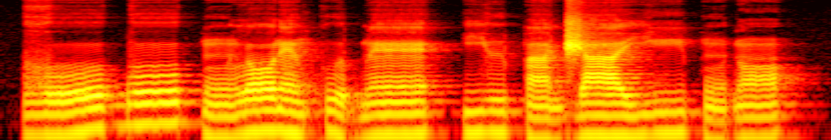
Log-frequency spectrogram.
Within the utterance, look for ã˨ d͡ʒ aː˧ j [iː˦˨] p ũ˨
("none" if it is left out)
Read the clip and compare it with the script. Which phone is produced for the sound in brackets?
iː˦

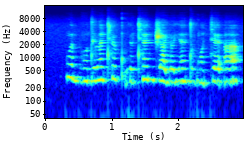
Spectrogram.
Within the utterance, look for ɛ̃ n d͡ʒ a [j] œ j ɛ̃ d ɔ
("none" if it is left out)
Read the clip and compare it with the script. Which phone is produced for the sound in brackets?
j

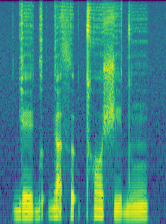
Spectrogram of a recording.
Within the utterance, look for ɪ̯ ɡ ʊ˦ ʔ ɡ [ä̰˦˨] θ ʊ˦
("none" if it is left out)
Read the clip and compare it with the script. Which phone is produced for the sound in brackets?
ä̰˦˨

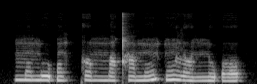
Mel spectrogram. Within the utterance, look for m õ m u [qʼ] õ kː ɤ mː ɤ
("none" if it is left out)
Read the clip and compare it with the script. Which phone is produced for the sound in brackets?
ʔ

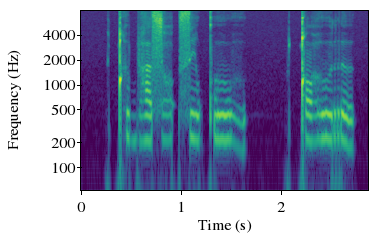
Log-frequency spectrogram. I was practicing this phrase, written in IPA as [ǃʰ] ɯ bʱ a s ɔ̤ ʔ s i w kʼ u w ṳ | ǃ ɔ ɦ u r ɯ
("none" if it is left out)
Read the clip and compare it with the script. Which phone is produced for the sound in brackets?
ǃʰ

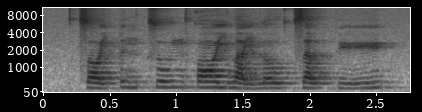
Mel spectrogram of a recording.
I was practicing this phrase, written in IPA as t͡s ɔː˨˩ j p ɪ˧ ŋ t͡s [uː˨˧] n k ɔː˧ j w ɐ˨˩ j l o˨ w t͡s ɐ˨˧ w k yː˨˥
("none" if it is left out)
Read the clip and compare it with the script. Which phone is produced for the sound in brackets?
uː˧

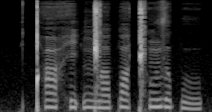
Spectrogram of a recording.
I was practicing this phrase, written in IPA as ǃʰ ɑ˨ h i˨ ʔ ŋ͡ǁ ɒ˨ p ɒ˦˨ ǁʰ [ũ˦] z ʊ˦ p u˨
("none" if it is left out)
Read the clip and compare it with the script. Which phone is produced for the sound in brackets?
ũ˦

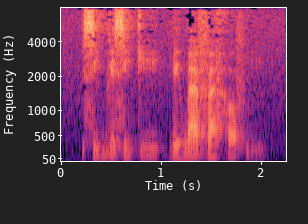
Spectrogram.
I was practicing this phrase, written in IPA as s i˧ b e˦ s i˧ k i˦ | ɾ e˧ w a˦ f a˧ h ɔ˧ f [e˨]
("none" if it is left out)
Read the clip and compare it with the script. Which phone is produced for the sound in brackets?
i˨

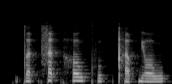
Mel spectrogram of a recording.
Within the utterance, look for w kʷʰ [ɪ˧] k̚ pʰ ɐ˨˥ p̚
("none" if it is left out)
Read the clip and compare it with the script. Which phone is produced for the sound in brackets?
ɪ˨˥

